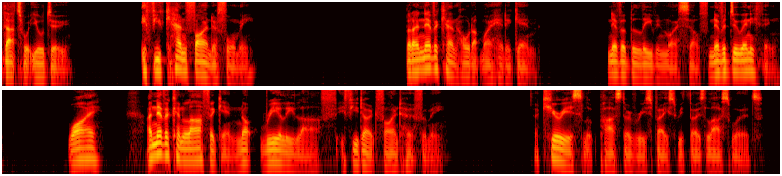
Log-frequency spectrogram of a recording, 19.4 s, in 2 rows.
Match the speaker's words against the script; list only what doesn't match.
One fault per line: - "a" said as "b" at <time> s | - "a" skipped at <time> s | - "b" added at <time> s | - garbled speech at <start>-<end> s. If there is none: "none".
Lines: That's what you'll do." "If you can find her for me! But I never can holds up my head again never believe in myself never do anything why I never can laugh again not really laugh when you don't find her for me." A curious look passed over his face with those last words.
- "holds" said as "hold" at 5.7 s
- "when" said as "if" at 13.9 s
